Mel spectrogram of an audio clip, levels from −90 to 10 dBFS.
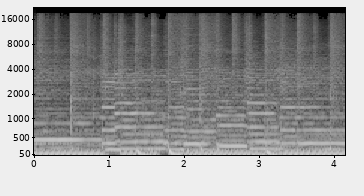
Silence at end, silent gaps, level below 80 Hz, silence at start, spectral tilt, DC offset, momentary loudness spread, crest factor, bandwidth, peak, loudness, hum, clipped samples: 0 s; none; -16 dBFS; 0 s; -5 dB/octave; under 0.1%; 1 LU; 8 dB; 19.5 kHz; -4 dBFS; -15 LUFS; none; under 0.1%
